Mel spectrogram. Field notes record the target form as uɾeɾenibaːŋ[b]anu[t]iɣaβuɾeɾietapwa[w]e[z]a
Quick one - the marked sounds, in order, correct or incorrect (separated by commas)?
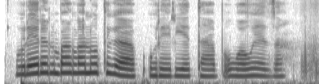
incorrect, correct, correct, correct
